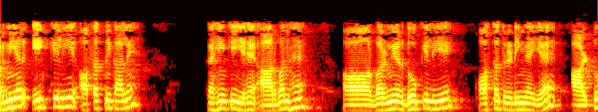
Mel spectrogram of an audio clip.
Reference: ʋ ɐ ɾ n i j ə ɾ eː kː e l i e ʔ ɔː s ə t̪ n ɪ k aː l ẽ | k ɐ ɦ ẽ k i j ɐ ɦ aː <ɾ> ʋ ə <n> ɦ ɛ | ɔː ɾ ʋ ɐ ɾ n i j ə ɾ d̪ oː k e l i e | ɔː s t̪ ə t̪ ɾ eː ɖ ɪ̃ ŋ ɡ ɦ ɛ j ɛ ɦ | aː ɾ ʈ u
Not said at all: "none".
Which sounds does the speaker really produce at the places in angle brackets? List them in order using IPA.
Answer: ɾ, n

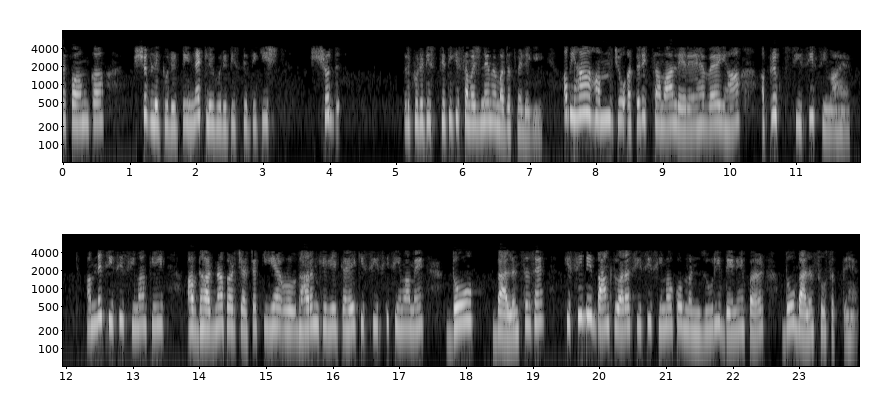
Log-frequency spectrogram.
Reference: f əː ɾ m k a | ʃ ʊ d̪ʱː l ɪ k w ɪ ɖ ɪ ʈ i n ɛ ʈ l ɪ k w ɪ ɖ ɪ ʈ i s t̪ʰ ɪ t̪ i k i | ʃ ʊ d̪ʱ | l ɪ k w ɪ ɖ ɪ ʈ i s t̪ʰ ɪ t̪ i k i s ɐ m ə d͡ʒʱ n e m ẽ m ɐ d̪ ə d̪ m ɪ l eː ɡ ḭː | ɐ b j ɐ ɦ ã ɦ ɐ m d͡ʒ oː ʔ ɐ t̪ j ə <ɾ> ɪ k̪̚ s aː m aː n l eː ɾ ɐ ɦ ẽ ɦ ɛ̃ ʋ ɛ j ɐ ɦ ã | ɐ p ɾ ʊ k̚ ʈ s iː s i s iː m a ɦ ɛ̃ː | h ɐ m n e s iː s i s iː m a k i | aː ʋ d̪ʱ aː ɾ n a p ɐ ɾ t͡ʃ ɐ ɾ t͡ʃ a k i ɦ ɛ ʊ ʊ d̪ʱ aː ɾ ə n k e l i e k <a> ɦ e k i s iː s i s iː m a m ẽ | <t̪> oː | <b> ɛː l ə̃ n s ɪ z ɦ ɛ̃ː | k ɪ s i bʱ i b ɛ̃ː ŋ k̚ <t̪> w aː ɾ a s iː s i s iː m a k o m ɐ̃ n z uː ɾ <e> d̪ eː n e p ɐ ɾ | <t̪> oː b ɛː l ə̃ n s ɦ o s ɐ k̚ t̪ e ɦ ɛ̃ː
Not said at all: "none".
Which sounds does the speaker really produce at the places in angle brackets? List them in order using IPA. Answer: ɾ, ɐ, d̪, b, d̪, i, d̪

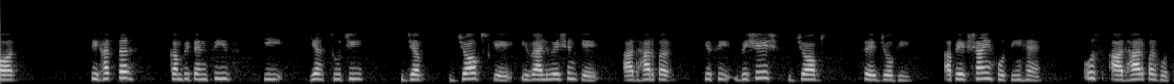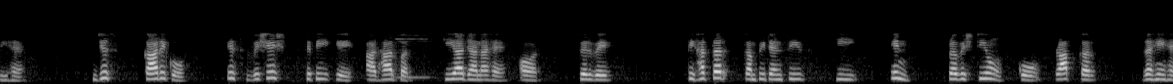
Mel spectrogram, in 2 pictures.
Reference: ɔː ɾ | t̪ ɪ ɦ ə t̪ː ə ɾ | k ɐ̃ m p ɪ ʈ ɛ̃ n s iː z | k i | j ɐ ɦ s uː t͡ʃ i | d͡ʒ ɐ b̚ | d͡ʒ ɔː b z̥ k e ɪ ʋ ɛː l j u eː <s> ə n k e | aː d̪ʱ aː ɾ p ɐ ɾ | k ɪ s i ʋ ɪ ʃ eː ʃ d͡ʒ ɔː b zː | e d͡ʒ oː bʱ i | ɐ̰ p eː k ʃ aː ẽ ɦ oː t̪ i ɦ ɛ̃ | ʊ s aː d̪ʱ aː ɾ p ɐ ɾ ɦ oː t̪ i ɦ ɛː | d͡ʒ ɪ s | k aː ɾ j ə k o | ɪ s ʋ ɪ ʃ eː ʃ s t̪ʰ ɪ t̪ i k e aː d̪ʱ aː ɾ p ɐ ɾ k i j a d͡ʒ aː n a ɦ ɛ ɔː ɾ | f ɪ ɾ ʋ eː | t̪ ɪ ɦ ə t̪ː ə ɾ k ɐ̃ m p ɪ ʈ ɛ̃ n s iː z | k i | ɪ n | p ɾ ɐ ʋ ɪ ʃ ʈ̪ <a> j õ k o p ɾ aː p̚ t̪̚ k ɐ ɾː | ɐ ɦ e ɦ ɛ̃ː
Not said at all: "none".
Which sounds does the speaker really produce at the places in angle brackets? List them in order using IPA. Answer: ʃ, i

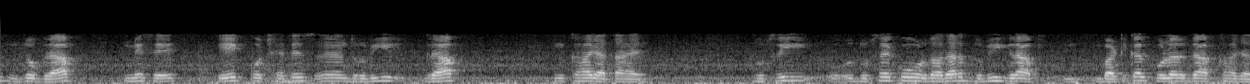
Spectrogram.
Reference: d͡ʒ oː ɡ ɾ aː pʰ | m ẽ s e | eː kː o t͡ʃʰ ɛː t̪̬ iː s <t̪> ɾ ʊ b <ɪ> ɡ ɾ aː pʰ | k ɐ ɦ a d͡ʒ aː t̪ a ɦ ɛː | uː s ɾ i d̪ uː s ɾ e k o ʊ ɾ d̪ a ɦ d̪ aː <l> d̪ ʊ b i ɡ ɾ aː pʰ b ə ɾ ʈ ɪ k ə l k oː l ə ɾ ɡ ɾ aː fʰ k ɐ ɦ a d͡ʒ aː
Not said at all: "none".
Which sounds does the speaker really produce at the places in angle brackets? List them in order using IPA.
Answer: d̪, i, ɾ

